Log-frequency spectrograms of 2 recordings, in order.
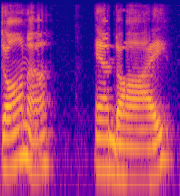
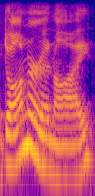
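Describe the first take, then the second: First: It is said without an r after Donna. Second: An r links Donna to and, New Zealand style.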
